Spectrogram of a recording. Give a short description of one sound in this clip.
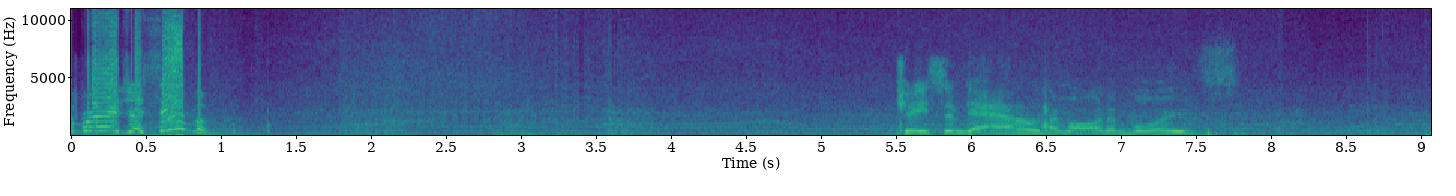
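A sports car engine revs and whines as the car drives.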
